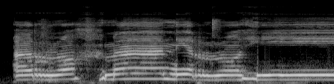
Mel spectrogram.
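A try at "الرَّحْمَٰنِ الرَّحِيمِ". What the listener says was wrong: Nah, tapi jangan him, tapi him. Dari tengah tenggorokan, Bunda. H kecil, nafasnya berbisik. Coba ikuti saya. Hi. Bukan hi, bukan itu H besar. Bukan dari sini. Tapi di sini. Berbisik nafasnya, nafas karakternya berbisik, Bunda. Him. Him. Him. coba ikuti saya. Ha. Coba keluarkan bisikannya. Coba. Nah, ha. Ha. Ah, hi.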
